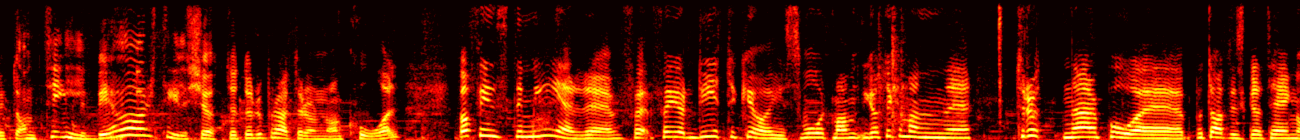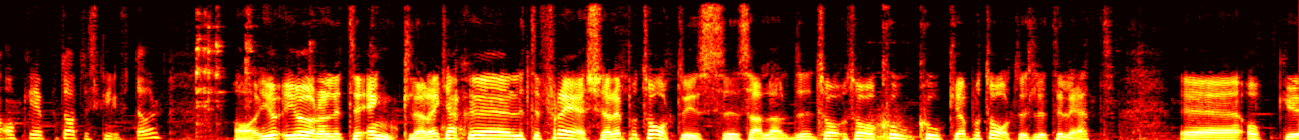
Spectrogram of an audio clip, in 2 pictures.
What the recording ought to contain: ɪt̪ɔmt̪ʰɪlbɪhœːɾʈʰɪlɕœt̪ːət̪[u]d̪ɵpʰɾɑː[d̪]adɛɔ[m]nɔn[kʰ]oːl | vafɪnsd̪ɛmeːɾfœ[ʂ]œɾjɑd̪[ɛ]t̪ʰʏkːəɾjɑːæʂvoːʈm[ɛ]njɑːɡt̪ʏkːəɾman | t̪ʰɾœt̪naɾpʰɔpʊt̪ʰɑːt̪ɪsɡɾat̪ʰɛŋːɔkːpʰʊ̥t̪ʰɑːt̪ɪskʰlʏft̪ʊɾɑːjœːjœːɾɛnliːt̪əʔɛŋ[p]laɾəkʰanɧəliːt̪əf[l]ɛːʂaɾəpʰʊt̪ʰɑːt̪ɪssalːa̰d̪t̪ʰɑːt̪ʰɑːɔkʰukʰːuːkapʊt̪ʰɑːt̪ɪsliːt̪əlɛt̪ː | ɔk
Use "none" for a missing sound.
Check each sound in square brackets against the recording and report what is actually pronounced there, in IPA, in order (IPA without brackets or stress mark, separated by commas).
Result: ɔ, t̪, m, kʰ, f, ɛ, a, k, ɾ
